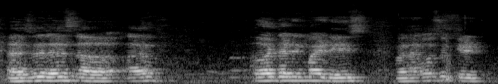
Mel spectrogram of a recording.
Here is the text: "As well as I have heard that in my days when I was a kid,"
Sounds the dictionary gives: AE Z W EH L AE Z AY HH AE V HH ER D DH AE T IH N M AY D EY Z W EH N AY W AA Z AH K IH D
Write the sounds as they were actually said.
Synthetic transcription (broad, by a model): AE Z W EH L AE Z AY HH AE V HH ER D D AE T IH N M AY D EY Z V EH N AY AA S AH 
